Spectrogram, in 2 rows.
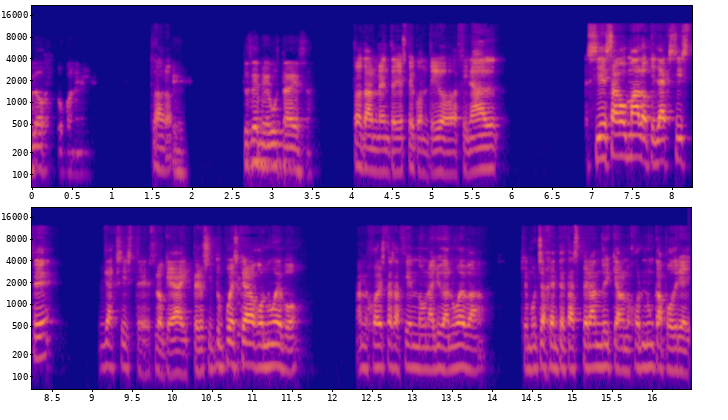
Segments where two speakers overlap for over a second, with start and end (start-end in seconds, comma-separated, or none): none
